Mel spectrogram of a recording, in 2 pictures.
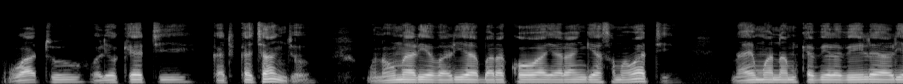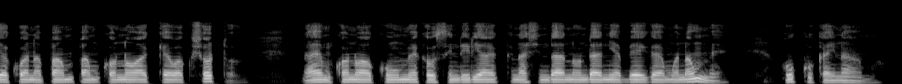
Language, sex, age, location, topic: Swahili, male, 18-24, Kisii, health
